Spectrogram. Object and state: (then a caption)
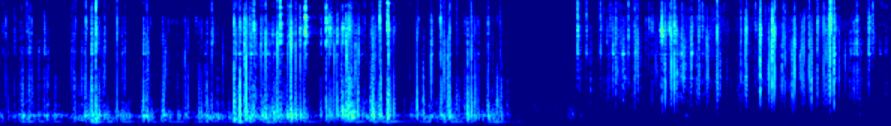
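Metal mesh microphone grille scratched and tapped. Very long acrylic nails on both hands scratch and tap the rounded, hollow metal wire-mesh grille of a large condenser microphone. The result is a dense run of bright, crackly scratches and quick ticking taps, layered over a low steady hum for the first half. After a brief near-silent pause, the crisp scratching resumes without the hum.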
